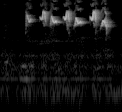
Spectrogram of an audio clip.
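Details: Ultramarine grosbeak beginning its song: six bright, high slurred whistles in quick succession, each note swelling and falling in pitch, over a faint low hum.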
